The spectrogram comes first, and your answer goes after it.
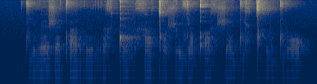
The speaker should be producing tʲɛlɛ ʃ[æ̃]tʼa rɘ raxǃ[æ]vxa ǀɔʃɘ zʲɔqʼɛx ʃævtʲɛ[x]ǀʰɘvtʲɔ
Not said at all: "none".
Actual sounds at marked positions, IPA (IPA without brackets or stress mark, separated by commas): æ, æ, x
